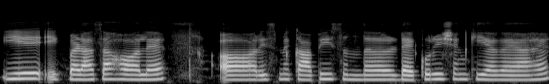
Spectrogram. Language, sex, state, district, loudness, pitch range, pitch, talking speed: Hindi, female, Himachal Pradesh, Shimla, -18 LUFS, 220-245 Hz, 230 Hz, 140 wpm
